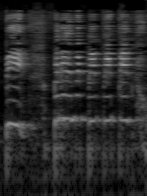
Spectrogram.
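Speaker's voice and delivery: squeaky sing-song beeps; high mock beeping. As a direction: mimic a scanner beep, very high. Customer mocking scanner beeps.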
